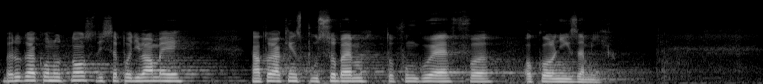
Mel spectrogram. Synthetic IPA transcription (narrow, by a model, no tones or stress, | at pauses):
bɛɾut̪ojako̞nut̪no̞st̪ɡdɪʃsɛpoɟiːvaːmɛɪ | nat̪o̞jakimspuːso̞bɛmt̪o̞fuŋɡujɛfʔo̞ko̞lɲiːɣzɛmiːx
